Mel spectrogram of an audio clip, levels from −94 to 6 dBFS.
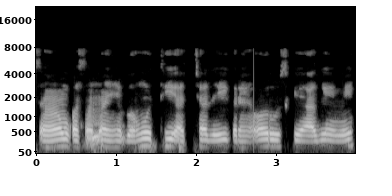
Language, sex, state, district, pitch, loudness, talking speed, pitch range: Hindi, male, Chhattisgarh, Sarguja, 145 Hz, -18 LUFS, 225 wpm, 135-150 Hz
